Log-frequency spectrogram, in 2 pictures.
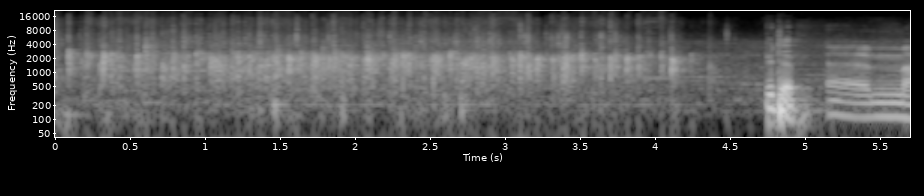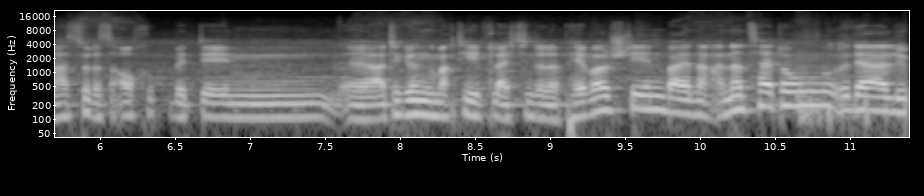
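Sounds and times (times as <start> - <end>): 
audience applause: 0.0 - 4.7
speech: 4.8 - 11.3.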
